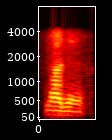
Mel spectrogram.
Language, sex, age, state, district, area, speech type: Nepali, male, 45-60, West Bengal, Jalpaiguri, urban, conversation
